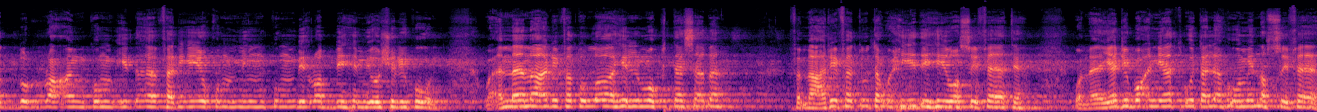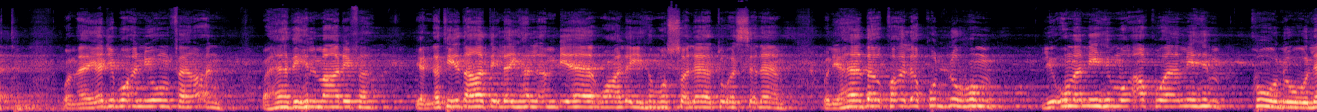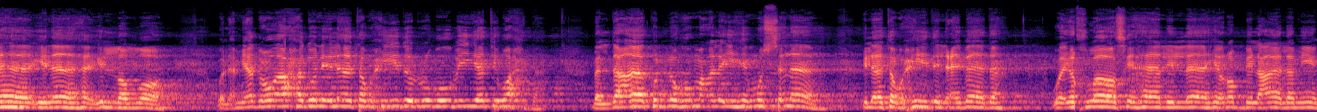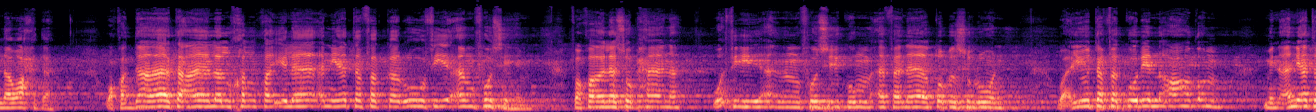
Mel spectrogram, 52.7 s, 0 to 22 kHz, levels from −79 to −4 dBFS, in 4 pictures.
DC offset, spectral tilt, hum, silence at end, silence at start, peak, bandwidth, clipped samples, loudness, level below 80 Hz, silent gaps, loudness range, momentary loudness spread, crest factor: under 0.1%; -5 dB/octave; none; 0 s; 0 s; 0 dBFS; 17 kHz; under 0.1%; -16 LUFS; -56 dBFS; none; 3 LU; 12 LU; 16 dB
